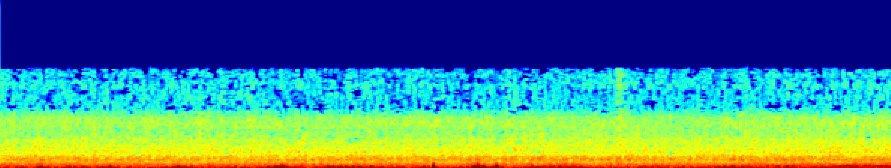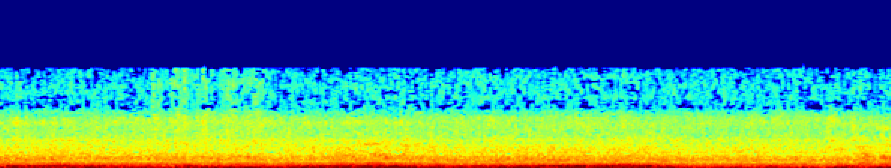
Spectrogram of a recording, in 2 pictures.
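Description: Steady low background rumble and hiss, with faint, indistinct voices in the background through the second half.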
